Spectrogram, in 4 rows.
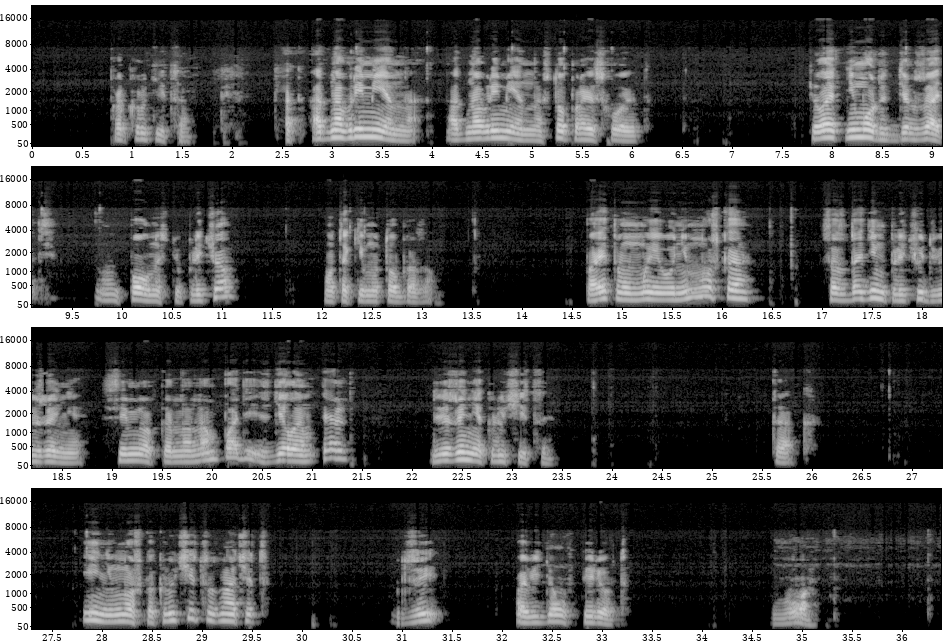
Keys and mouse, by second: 3.1 middle click, 4.8 middle click, 5.9 middle click, 7.0 middle click, 8.7 middle click, 9.8-11.7 middle drag, 12.3 click, 14.8-15.8 shift+drag, 19.8 KP_7, 21.4 r, 23.9 click, 24.5-26.8 middle drag, 30.1 g, 35.3-36.3 middle drag.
